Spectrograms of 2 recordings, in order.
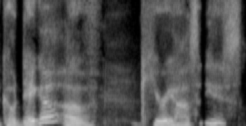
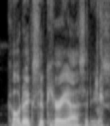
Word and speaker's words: Codex of Curiosities: Is it the Codega of Curiosities? Codex of Curiosities. Codex. There you go.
